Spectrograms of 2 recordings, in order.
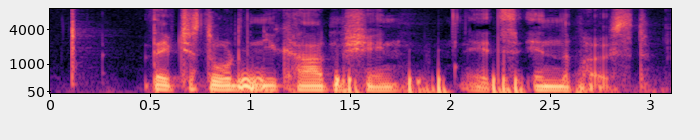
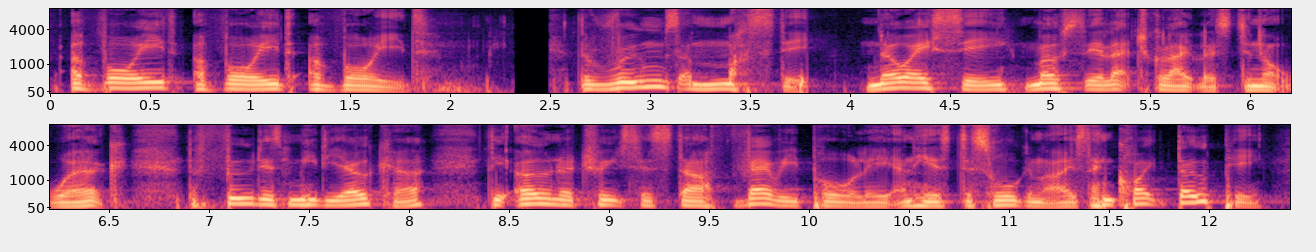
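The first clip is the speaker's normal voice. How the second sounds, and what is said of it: Put-on South African accent. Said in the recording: “I'll do it in a South African accent because I imagine he's a Saffa.”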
